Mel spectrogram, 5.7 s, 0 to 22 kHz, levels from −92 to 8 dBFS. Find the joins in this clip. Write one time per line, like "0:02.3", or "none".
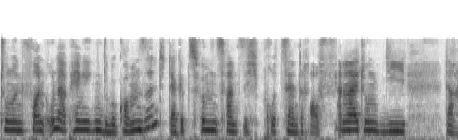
0:01.3
0:03.8
0:04.2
